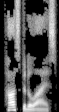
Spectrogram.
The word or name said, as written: hospitalized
